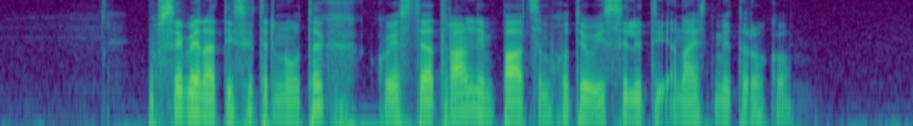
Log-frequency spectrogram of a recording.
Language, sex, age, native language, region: Slovenian, male, 18-29, Slovenian, Posavska region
